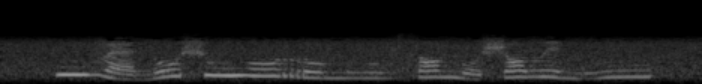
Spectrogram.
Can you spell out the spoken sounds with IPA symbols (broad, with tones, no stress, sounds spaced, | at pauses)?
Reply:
u˥ v æ˩ n o˥ ʃ u˥ w o˥ r o˧ ŋ v u˧ v s ɒ˥ ŋ o˩ ʃ ɒ˥ v e˧ ŋ v u˥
